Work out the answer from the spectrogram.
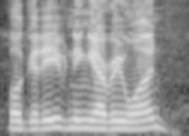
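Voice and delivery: loud, projected greeting to the hall; loud opening "Well, good evening, everyone"; booming welcome. Real, not acted. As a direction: call the greeting out over the room. Opening welcome, mic too loud.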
